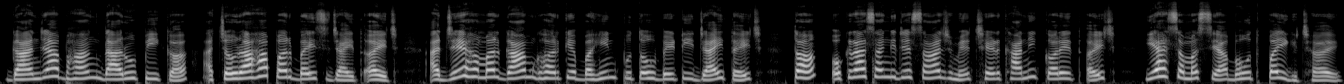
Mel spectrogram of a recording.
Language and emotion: Maithili, neutral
